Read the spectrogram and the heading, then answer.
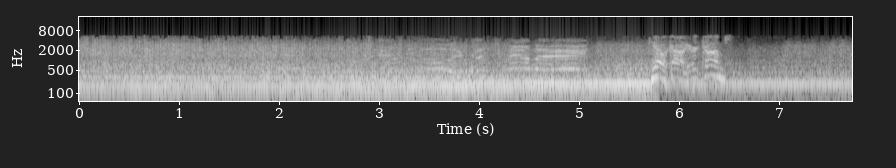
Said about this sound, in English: And that helicopter is bringing his mail from the United States.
